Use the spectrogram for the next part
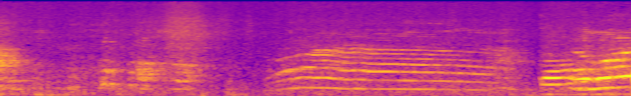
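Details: Cat giving a long drawn-out, slightly falling meow lasting about two seconds, then a shorter rising meow at the end, with a woman speaking Portuguese softly beforehand.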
